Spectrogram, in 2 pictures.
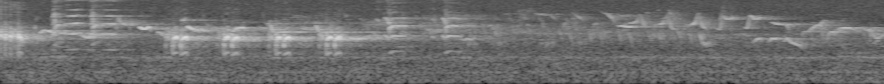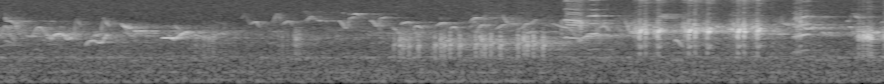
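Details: Great reed warbler song of loud, grating repeated notes alternating with quieter creaky chatter and harsh bursts, delivered in uneven phrases.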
